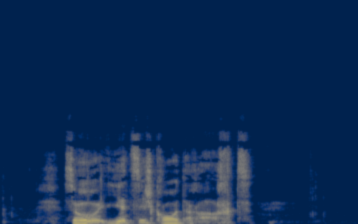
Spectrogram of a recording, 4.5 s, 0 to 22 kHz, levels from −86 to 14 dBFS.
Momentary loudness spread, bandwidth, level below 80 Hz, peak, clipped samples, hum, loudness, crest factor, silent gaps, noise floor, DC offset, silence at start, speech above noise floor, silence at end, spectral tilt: 15 LU; 9.2 kHz; -66 dBFS; -4 dBFS; under 0.1%; none; -21 LUFS; 18 dB; none; -78 dBFS; under 0.1%; 0.6 s; 57 dB; 1.35 s; -5.5 dB/octave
